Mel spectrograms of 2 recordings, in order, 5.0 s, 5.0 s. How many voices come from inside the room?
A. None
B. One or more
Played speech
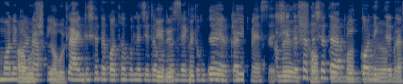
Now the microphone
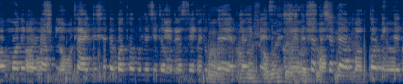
B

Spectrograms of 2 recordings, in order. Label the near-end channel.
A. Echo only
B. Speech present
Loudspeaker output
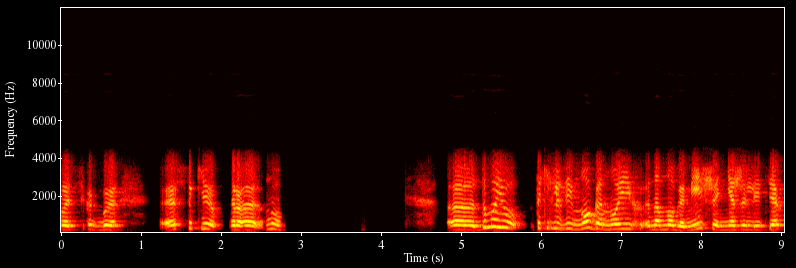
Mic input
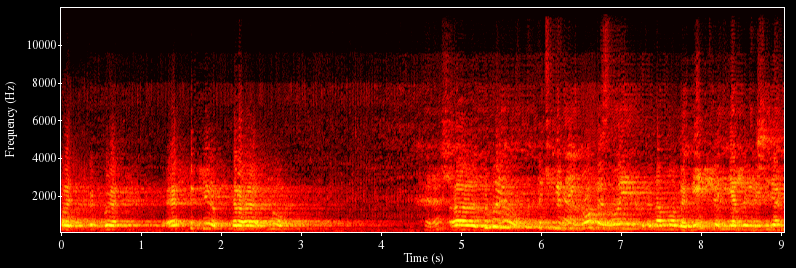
B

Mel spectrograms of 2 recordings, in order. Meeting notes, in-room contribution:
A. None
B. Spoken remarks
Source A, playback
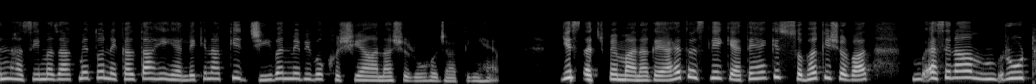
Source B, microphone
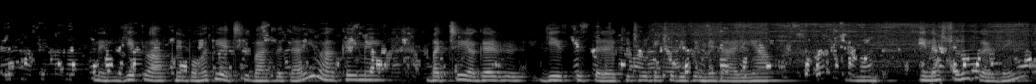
B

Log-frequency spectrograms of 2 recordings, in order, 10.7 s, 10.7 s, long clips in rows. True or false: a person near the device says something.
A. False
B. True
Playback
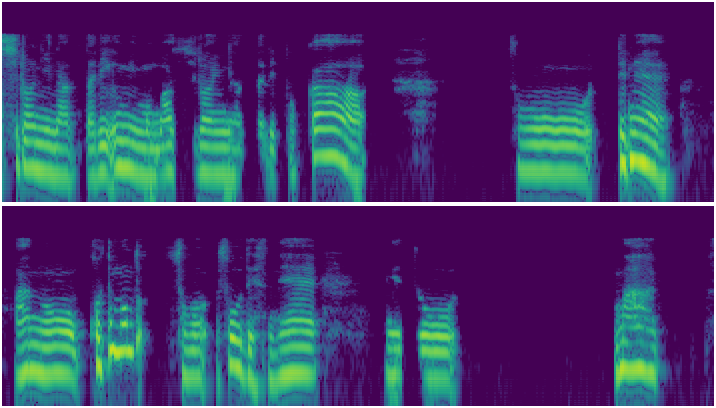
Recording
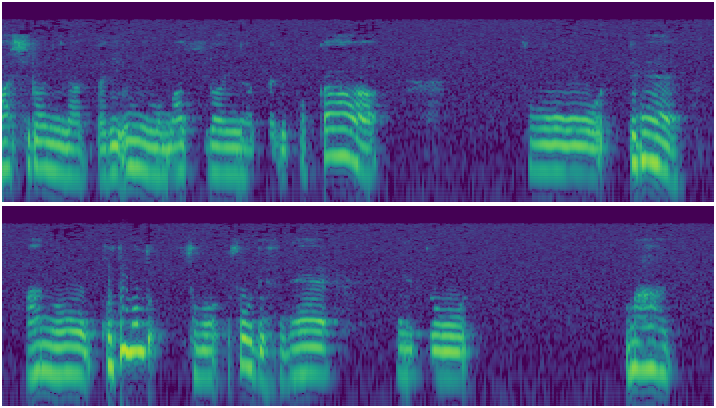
A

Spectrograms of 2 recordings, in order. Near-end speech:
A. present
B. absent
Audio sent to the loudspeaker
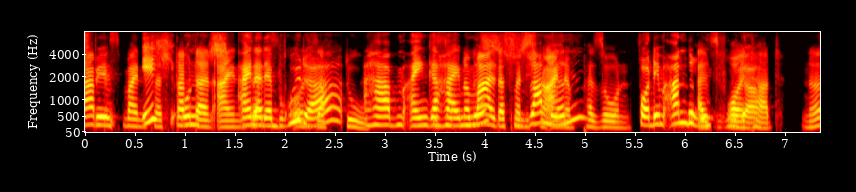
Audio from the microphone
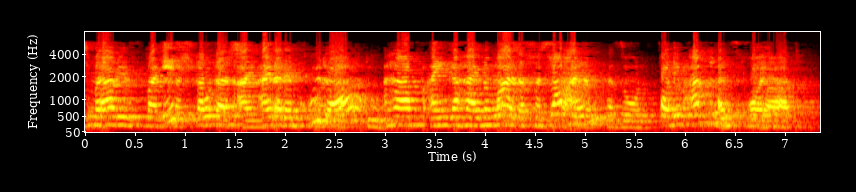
B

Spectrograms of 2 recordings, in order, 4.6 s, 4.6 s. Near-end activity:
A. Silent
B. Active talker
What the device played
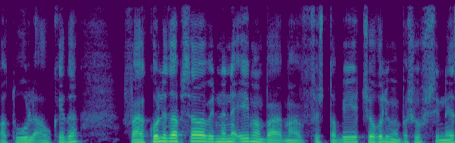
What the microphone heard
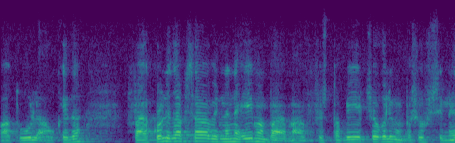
A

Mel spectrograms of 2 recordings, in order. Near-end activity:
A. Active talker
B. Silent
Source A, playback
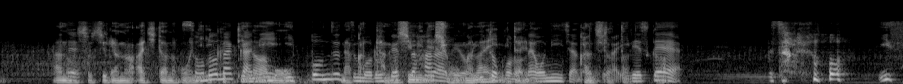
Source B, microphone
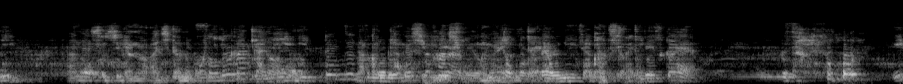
B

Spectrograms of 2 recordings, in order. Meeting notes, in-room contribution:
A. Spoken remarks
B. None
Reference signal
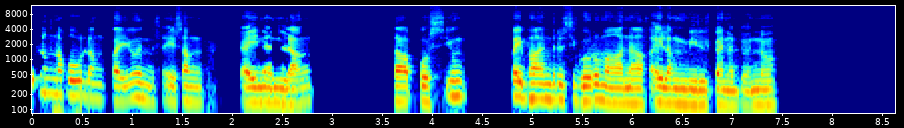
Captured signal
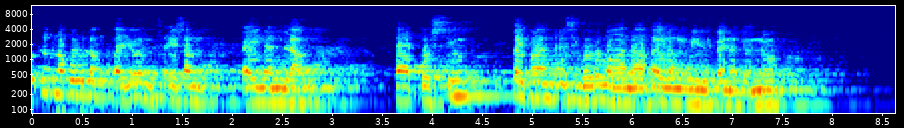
B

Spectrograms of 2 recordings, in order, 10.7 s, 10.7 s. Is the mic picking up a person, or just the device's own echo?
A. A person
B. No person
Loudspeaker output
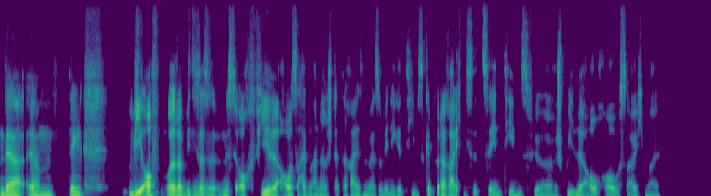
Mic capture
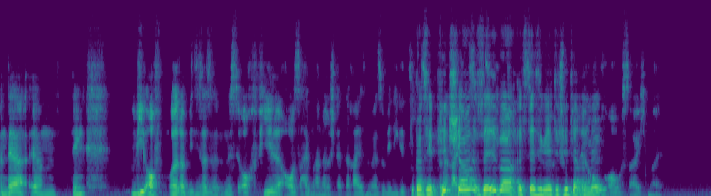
A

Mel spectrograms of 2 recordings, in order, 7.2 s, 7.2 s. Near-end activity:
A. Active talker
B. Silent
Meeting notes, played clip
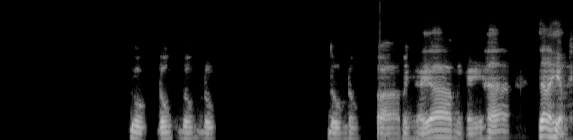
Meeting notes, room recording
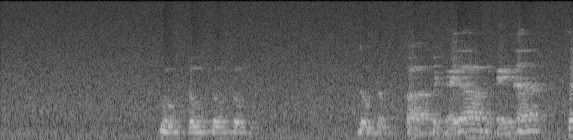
B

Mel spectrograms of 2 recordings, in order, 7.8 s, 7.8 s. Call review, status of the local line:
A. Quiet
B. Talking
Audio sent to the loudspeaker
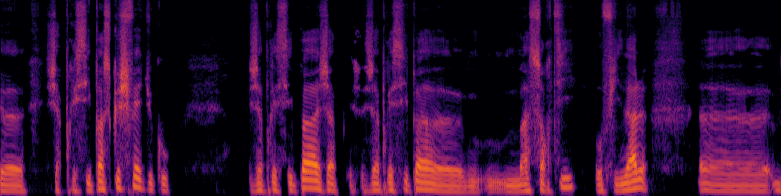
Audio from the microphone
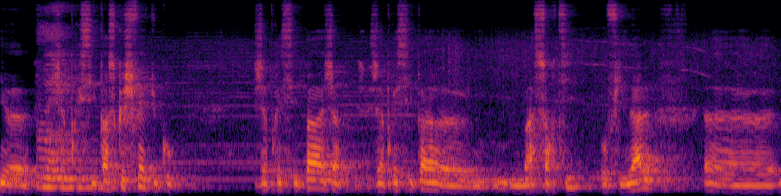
B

